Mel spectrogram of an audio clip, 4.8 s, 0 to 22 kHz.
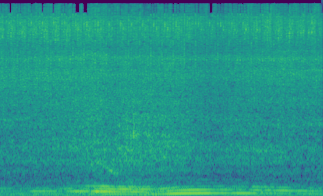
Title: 2006 Kia Rio 126,079 Miles Random Misfire Walk Through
